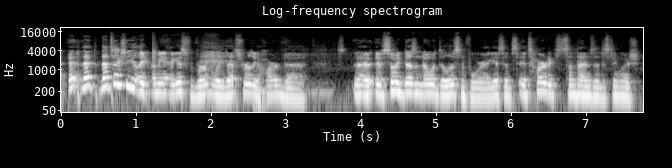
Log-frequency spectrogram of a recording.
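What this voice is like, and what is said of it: Rural Southern hillbilly accent. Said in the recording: “my broken hillbilly accent”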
